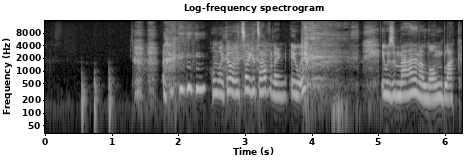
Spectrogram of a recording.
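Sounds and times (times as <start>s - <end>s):
knocking on a door: 0.5s - 1.2s
heavy banging on a door: 0.6s - 1.1s
speech: 2.5s - 4.2s, 5.0s - 6.2s.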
